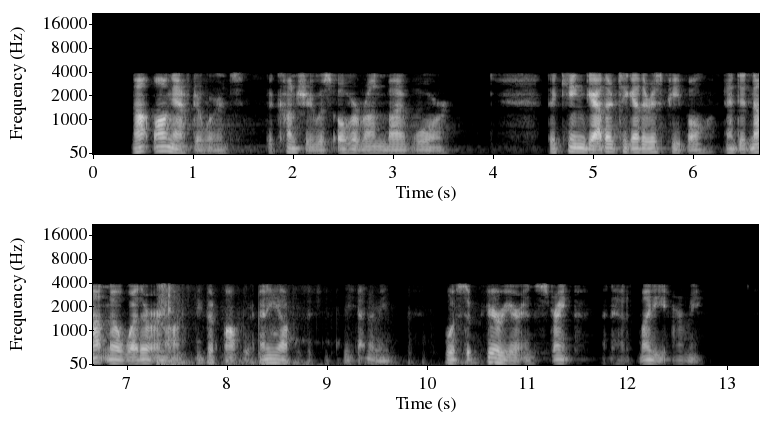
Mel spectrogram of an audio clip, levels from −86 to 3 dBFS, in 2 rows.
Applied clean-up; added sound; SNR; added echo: neural mask model DeepFilterNet 3.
